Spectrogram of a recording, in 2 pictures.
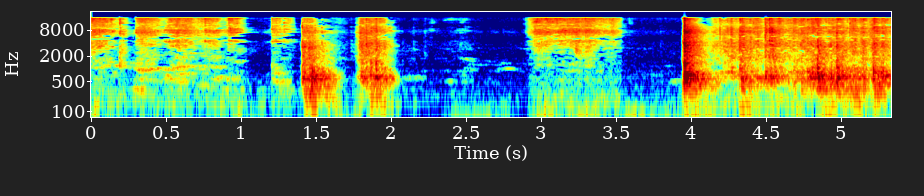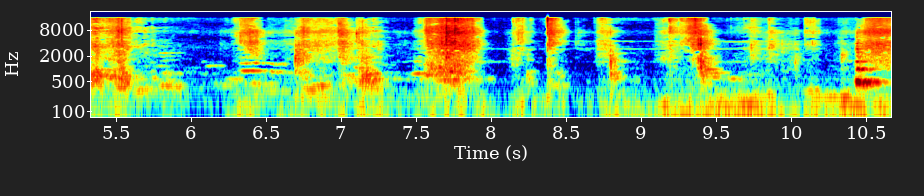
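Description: Plastic bags rustling and crinkling as they are handled, together with potting soil being worked by hand. Irregular rustles come and go, with a longer stretch of crinkling about four seconds in, then many short ones.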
